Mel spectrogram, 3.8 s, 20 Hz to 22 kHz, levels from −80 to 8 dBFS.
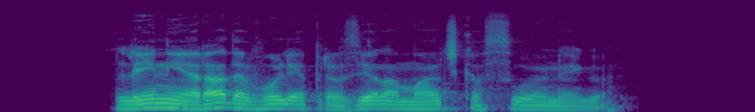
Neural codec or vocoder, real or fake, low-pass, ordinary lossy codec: none; real; 19.8 kHz; none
